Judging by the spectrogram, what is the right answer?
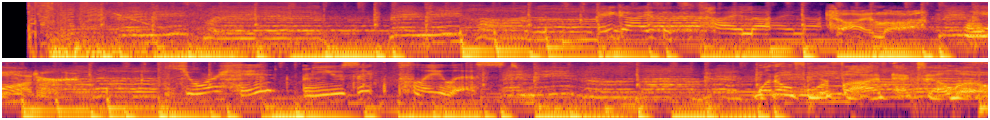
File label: Voiceovers Radio Imaging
